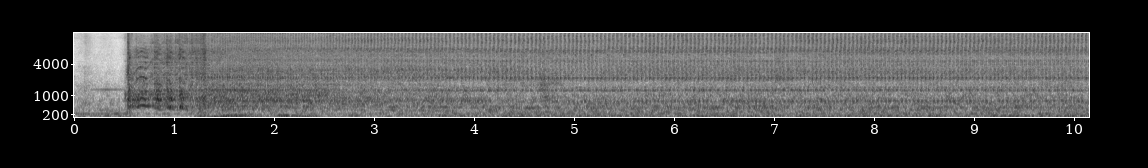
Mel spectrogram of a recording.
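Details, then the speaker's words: 2013 Hyundai Santa Fe after a replacement engine was installed and all fluids filled, first start: catches first try and settles into a smooth, even idle with no knocks or rattles; sounds healthy. "That sounds pretty good to me."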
